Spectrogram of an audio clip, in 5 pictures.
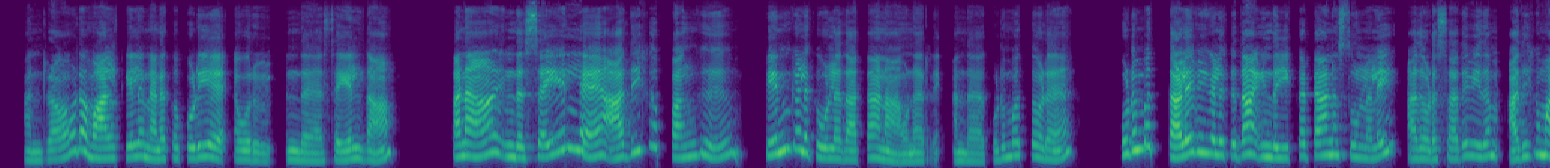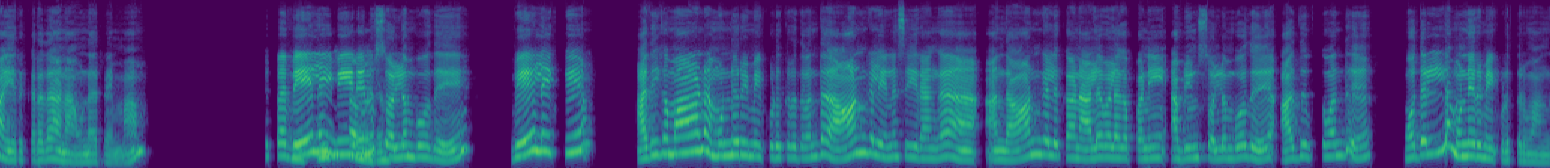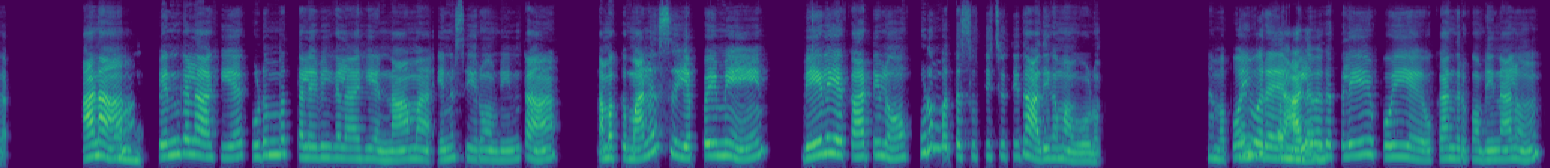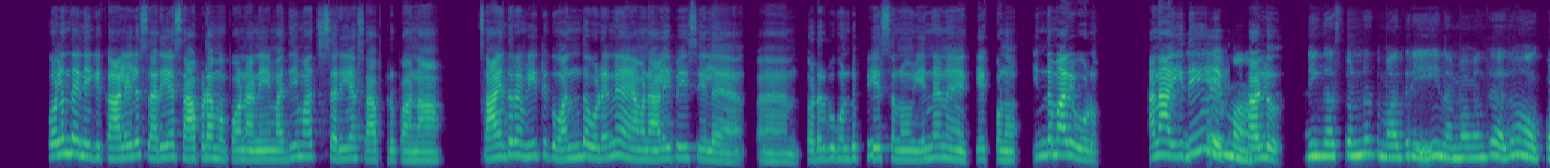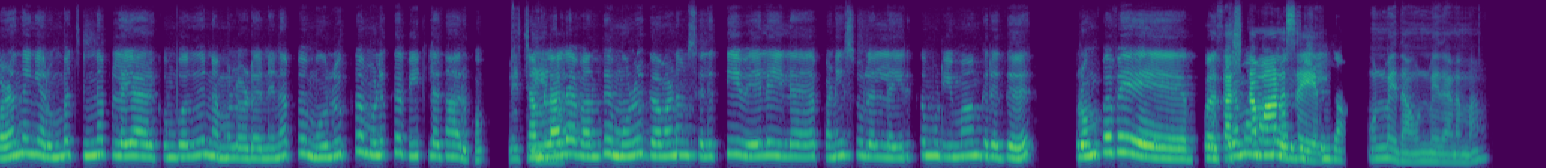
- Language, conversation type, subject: Tamil, podcast, வேலைக்கும் வீட்டுக்கும் சமநிலையை நீங்கள் எப்படி சாதிக்கிறீர்கள்?
- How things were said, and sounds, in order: "அப்படின்னா" said as "அப்படின்டா"; other background noise; "அலுவலகத்திலேயே" said as "அலுவகத்திலயே"; drawn out: "ரொம்பவே"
